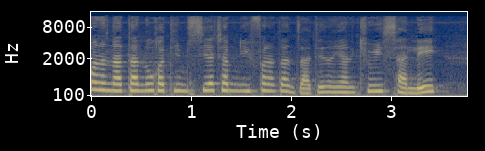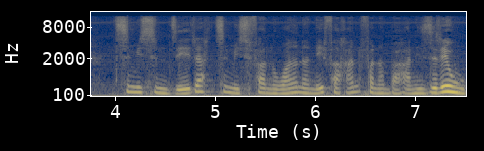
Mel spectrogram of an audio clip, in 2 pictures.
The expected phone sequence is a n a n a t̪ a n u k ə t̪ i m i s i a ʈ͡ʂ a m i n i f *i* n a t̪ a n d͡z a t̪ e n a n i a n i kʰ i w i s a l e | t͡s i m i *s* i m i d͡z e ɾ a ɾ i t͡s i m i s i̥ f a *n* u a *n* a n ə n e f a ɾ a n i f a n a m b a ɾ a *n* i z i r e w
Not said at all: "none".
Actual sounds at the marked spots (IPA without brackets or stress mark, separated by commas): a, s, n, n, n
